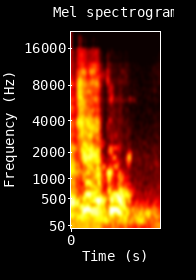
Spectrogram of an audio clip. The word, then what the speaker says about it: jigaboo: The term rhymes with peekaboo is the best way I can. No, jigaboo.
